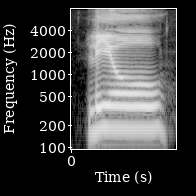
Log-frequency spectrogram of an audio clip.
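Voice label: "liu", Chinese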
